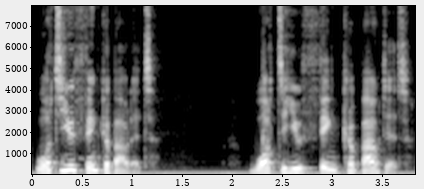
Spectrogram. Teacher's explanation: the think and about those words get linked together because think was the last sound the last sound is cut · first sound is a which is of course a vowel so the last consonant as in think links to the vowel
